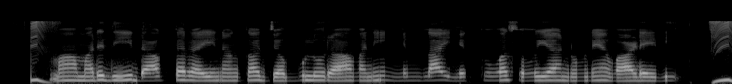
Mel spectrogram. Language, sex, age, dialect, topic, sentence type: Telugu, female, 36-40, Southern, agriculture, statement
